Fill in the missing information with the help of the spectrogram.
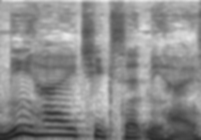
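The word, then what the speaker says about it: Mihaly Csikszentmihalyi: It's pronounced Mihai Csikszentmihalyi.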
